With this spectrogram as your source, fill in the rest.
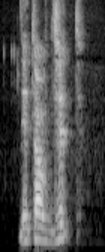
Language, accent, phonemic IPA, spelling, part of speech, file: French, Canada, /de.tɔʁ.dit/, détordîtes, verb, LL-Q150 (fra)-détordîtes.wav
- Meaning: second-person plural past historic of détordre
